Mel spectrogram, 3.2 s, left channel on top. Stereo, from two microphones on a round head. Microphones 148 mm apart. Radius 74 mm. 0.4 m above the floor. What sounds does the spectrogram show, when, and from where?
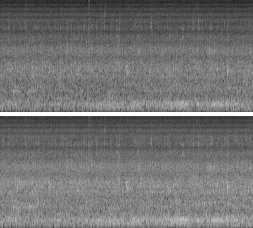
0.0 s running water: centre (ahead or behind), 1.5 m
